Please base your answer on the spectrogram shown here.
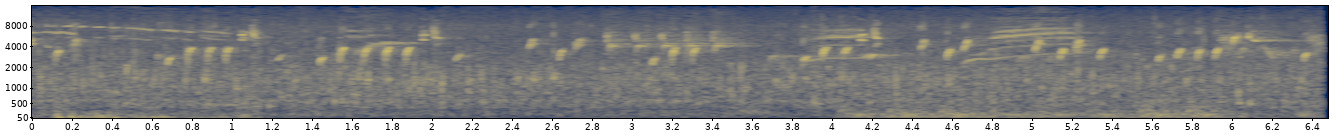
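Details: Sprightly goldfinch song of clustered high chirps, often in quick pairs and triplets, mixed with short buzzy twitters and tinkling flourishes throughout, against light background noise.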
